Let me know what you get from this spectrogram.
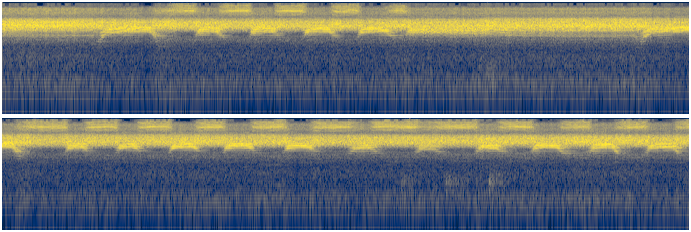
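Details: Robust cicada from the small population at Toyanogata Park. Two series of fast repeated pulses, roughly two per second, are separated by a short pause. Unbroken high insect noise fills the background throughout.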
